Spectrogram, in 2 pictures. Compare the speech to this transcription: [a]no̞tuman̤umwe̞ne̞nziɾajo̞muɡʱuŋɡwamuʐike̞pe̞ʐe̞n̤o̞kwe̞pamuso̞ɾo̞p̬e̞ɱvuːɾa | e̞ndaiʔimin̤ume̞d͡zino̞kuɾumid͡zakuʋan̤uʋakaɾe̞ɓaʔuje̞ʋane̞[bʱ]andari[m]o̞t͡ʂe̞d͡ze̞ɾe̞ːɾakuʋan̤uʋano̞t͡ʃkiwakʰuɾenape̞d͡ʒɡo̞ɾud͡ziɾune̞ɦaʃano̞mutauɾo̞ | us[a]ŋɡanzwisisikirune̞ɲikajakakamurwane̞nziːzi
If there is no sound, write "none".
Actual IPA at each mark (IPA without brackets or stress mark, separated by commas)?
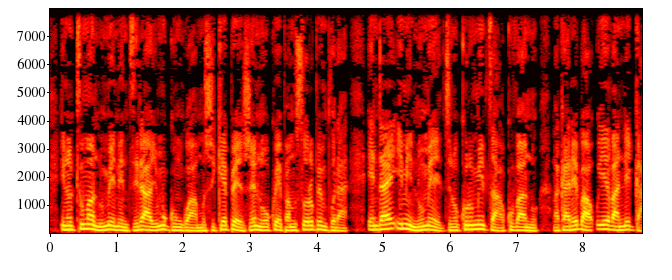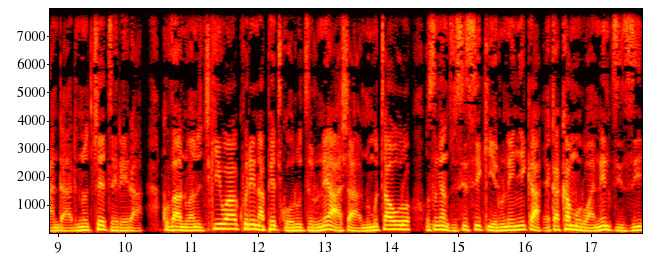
i, ɡʱ, n, i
